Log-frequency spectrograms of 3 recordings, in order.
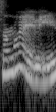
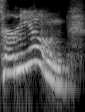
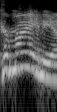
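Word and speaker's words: Hermione: I I am American I didn't know how to pronounce hermion so I thought like my friend Teresa and other people it was Heron because that's how it looks like Heron and then the movie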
